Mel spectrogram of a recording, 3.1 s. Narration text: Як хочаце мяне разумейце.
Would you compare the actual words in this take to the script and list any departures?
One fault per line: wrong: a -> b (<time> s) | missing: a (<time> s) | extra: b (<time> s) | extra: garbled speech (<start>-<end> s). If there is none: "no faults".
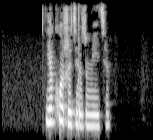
missing: мяне (1.5 s)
